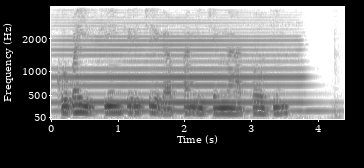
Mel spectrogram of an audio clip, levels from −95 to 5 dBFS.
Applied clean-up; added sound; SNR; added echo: none; Bowed string instrument; 6 dB; reverberation time 0.2 s.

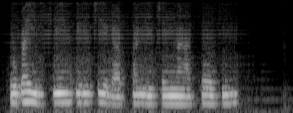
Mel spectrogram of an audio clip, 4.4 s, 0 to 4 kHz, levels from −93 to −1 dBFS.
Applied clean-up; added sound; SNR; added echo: neural separator model SepFormer DNS4.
